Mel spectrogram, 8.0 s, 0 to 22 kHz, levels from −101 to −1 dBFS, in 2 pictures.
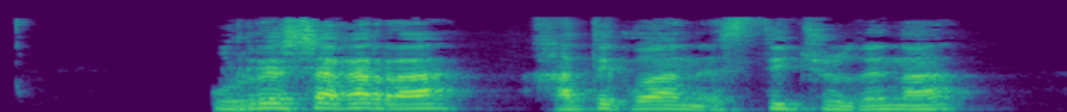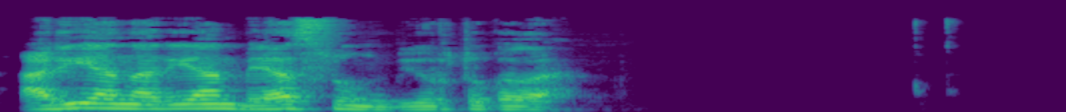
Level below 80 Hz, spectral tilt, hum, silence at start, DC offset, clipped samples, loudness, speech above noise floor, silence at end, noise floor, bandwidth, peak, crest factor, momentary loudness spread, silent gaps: -68 dBFS; -4 dB/octave; none; 0.8 s; under 0.1%; under 0.1%; -25 LUFS; over 66 dB; 1.85 s; under -90 dBFS; 11.5 kHz; -6 dBFS; 22 dB; 13 LU; none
